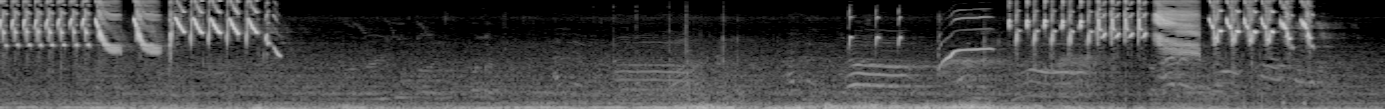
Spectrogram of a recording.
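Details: Cross goldfinch after moulting, Parachinar: fast high trilled phrases open and close the passage, with a quieter middle holding lower whistled notes and faint background sounds.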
